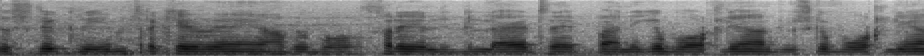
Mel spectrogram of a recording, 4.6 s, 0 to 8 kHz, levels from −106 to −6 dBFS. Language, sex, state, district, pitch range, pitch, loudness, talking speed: Hindi, male, Himachal Pradesh, Shimla, 120-130 Hz, 125 Hz, -17 LUFS, 270 wpm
